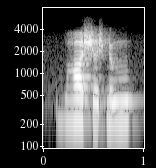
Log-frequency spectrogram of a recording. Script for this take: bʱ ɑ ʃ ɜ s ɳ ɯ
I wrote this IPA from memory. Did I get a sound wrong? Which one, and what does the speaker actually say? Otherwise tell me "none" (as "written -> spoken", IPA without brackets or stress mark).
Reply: s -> ʃ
